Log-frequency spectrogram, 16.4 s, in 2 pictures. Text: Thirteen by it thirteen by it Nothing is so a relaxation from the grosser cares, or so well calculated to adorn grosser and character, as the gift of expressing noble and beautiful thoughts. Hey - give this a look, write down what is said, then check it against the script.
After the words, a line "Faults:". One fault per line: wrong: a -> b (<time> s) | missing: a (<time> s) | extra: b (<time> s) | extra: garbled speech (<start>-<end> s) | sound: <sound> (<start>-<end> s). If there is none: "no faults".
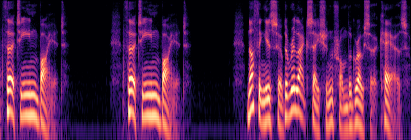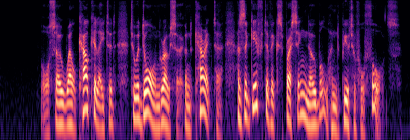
Thirteen by it thirteen by it Nothing is so a relaxation from the grosser cares, or so well calculated to adorn grosser and character, as the gift of expressing noble and beautiful thoughts.
Faults:
no faults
